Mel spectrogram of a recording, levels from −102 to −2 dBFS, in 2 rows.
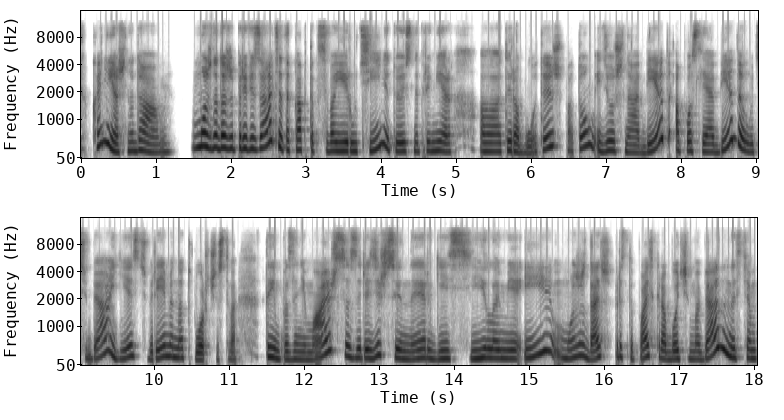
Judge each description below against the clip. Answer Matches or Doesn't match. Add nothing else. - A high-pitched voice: Matches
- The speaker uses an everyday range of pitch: Matches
